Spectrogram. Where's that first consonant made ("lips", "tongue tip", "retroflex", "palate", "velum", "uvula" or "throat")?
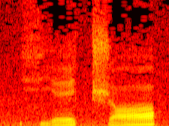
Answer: lips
